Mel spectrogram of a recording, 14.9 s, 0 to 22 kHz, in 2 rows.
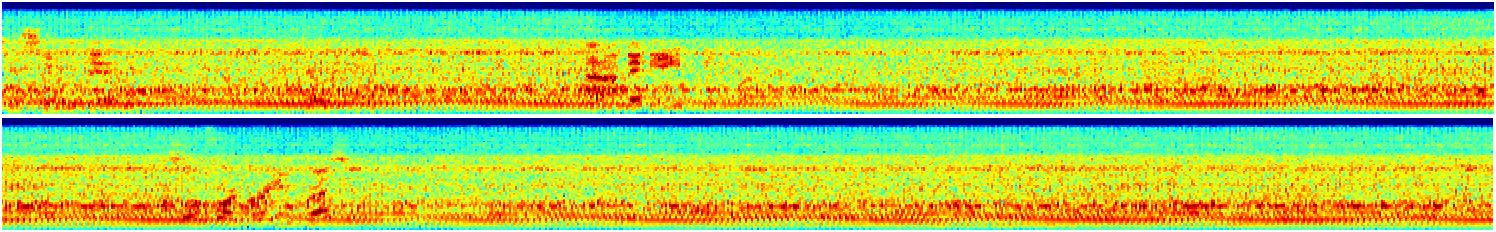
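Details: Wen 56203i 2000 W inverter generator (made 7/2020), break-in period, eco mode on running a 1+ ton portable AC, about 930–1200 W, about six feet away, ~64 dB; steady drone holding pitch without surging, healthy.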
